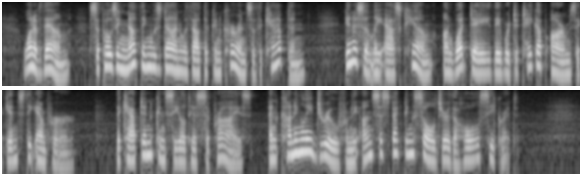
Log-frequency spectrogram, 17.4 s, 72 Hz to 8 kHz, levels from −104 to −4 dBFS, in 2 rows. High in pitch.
No: medium, 165 Hz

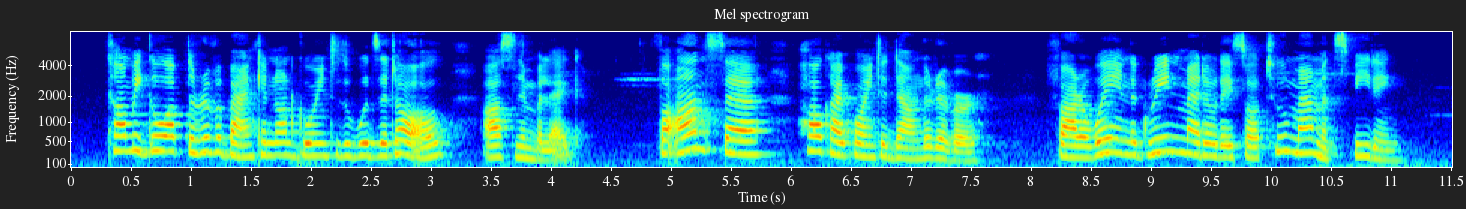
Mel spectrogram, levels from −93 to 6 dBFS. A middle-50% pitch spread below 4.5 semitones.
No: wide, 5.4 semitones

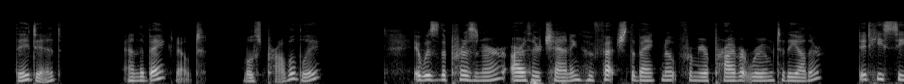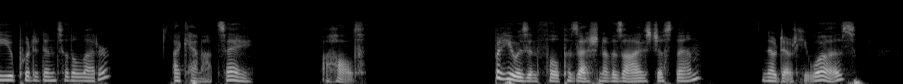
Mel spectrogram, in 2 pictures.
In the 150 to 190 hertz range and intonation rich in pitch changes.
No: medium, 185 Hz; average, 3.4 semitones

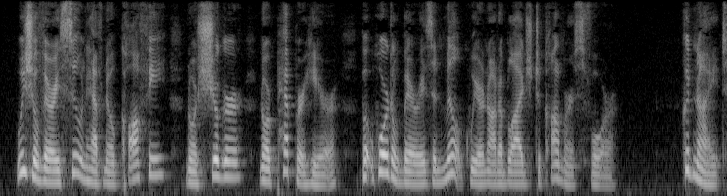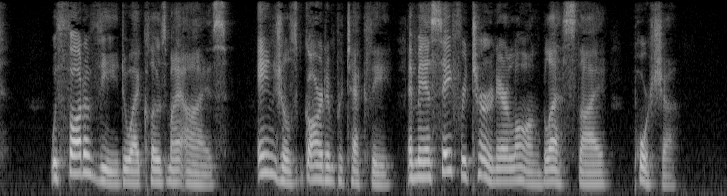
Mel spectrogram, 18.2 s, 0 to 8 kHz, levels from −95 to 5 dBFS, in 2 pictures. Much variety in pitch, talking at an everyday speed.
Yes: wide, 7.3 semitones; average, 160 wpm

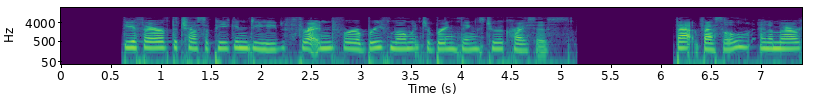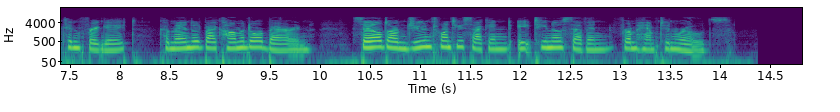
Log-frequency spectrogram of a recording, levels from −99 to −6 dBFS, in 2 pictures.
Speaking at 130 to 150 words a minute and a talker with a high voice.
Yes: average, 140 wpm; high, 225 Hz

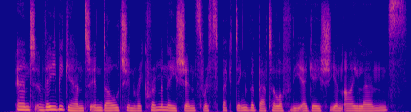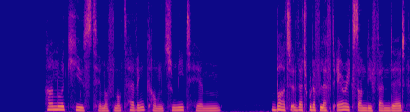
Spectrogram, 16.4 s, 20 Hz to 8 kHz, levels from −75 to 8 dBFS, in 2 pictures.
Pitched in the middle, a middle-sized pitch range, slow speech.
Yes: medium, 170 Hz; average, 3.4 semitones; slow, 115 wpm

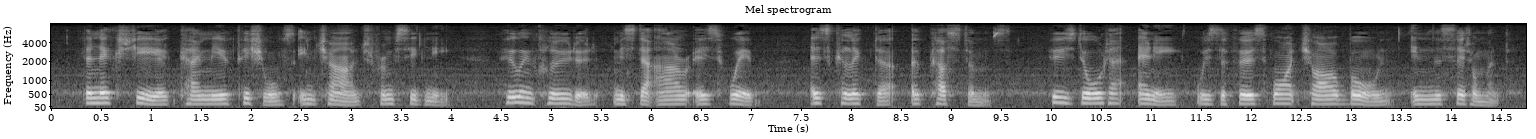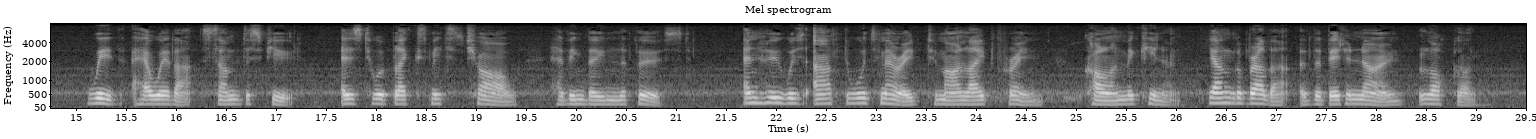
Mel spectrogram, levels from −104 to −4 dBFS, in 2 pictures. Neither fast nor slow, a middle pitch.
No: slow, 125 wpm; medium, 155 Hz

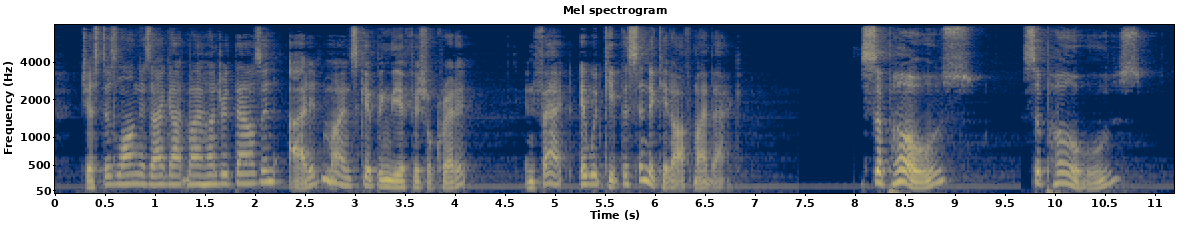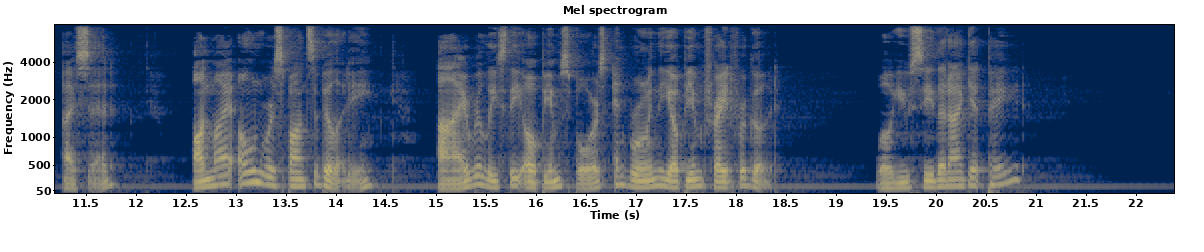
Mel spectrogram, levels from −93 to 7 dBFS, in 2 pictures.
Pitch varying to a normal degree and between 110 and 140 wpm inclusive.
No: wide, 6.8 semitones; slow, 135 wpm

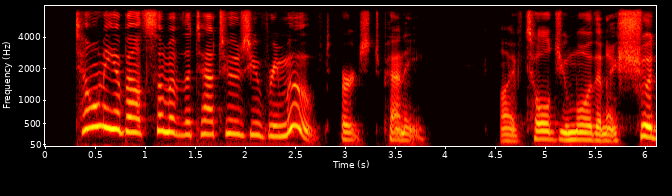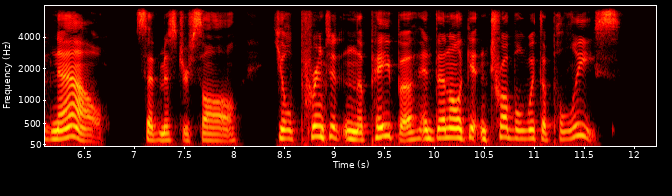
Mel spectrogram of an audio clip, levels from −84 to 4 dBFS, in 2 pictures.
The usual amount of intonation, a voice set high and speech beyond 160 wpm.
No: wide, 8.4 semitones; high, 195 Hz; average, 180 wpm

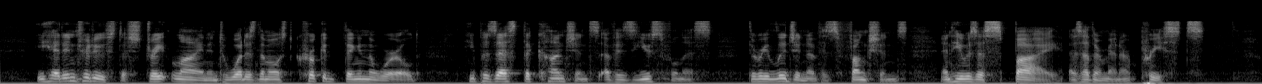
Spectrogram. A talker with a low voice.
Yes: low, 115 Hz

